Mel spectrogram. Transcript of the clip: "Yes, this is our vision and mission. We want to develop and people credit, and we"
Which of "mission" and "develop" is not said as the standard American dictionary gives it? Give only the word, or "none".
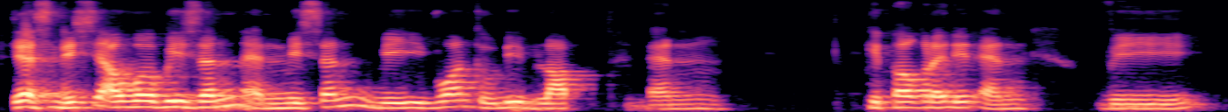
mission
